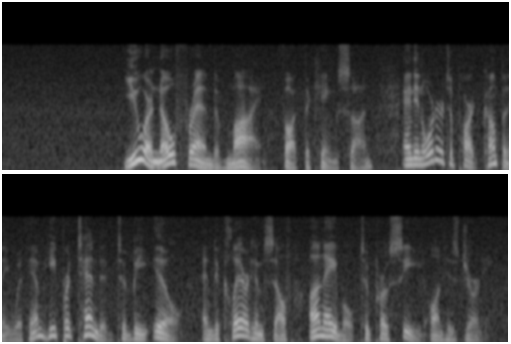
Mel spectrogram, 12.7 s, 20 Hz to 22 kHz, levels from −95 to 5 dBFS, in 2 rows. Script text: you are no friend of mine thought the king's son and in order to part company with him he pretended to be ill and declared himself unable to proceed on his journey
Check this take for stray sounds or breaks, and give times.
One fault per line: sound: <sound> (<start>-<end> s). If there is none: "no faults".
no faults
